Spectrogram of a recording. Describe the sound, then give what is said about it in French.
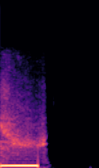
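A landline telephone tone, heard while calling a landline number, hums steadily for about a third of a second, cut off by a sharp click, followed by near silence. Clear, with no voices. “Essaye d'appeler le fixe derrière tout de suite pour voir s'il décroche.”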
